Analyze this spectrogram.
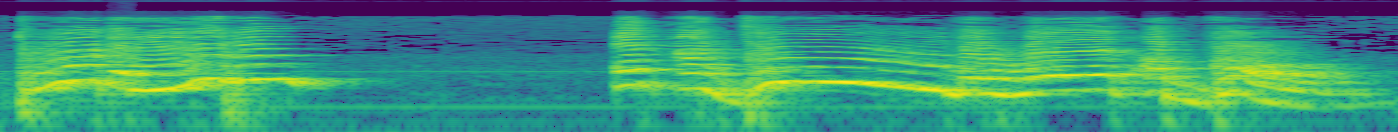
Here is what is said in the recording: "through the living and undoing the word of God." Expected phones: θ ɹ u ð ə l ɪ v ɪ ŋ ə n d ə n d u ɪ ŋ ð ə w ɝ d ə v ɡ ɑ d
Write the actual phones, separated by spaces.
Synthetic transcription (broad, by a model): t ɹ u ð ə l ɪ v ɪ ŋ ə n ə d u ð ə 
